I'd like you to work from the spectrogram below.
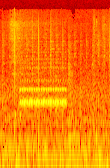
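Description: A mobile phone rings on a car dashboard during a drive, giving one steady electronic tone over a low, constant road rumble.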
